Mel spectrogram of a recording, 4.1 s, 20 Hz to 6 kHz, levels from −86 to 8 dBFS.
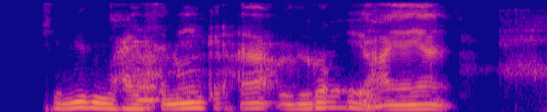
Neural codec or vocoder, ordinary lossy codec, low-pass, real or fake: codec, 16 kHz, 16 kbps, FunCodec, trained on Chinese and English, 50 frames a second; AAC, 48 kbps; 5.4 kHz; fake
